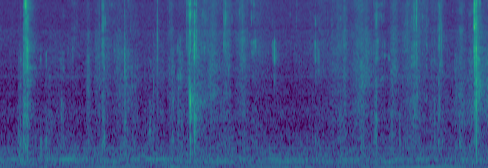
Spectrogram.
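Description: Faint chewing of a mouthful of sandwich, with a few sharp mouth clicks, the loudest about two and a half seconds in and near the end.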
